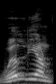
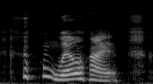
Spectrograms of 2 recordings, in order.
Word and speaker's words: Wilhelm: Alfred Jodl, head of German Armed Forces Staff, and William Freak. No, Wilhelm. that does not say William. Fuck. Wilhelm.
